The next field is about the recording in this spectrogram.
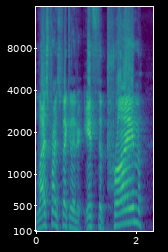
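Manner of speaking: usual speaking voice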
